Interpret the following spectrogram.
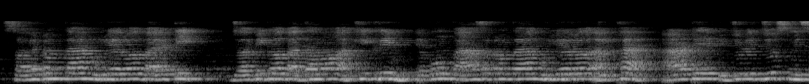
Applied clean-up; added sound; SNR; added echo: none; none; none; reverberation time 0.6 s.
